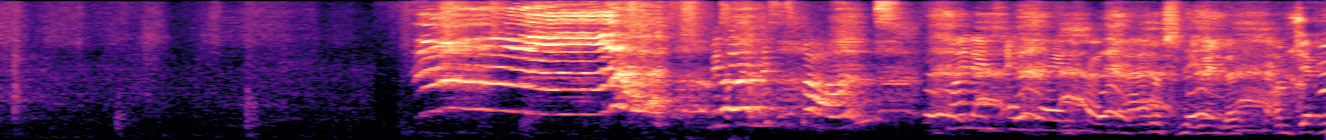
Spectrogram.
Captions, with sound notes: (screaming and crying) - Mr. and Mrs. Barns. My name's N'Day, hello. - Nice to meet you, N'Day.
